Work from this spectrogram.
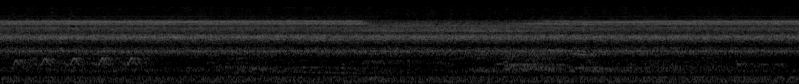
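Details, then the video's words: Summer cicadas drone in a steady, high-pitched shrill buzz that never breaks, while a short run of quick, lower chirping notes sounds early on and faint calls drift underneath. "Cicadas: the sound of summer"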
